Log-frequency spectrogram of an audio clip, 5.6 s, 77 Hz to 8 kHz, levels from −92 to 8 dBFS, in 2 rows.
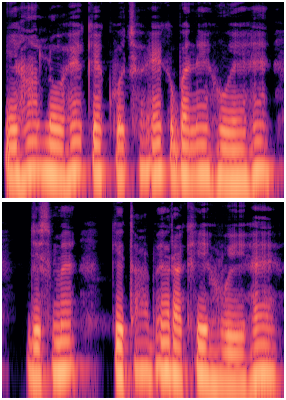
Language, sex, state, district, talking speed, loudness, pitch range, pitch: Hindi, male, Jharkhand, Ranchi, 140 wpm, -16 LUFS, 130-145 Hz, 135 Hz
